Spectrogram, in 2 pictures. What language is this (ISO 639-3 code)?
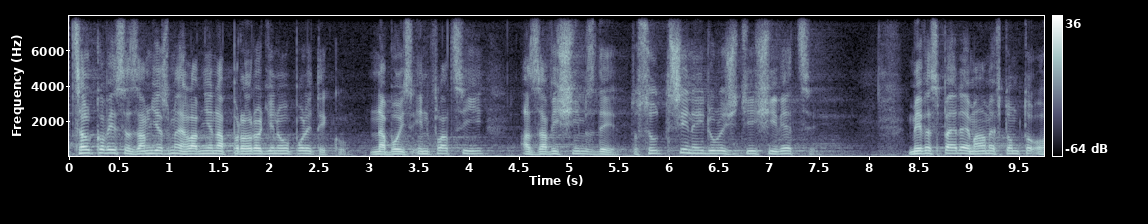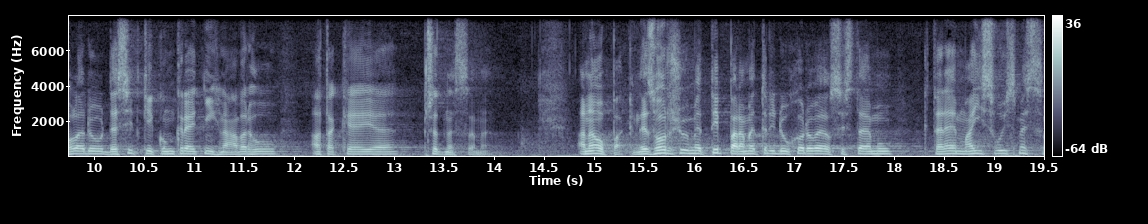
ces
